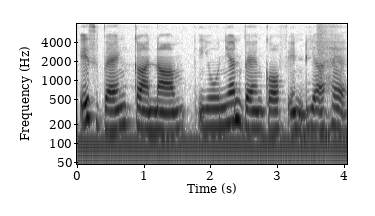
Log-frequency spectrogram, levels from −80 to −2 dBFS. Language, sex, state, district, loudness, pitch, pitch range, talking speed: Hindi, female, Madhya Pradesh, Katni, -16 LUFS, 165 Hz, 155-175 Hz, 135 wpm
